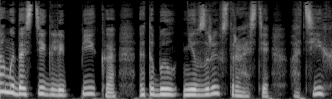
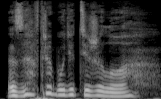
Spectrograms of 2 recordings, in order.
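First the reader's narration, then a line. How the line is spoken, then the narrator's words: Whisper. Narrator (Russian): прошептал он в темноте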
